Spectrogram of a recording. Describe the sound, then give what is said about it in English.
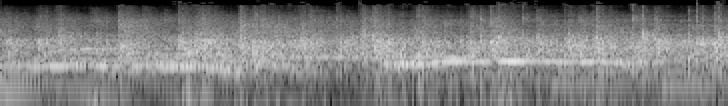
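An audience at a church sermon claps loudly and steadily for the Lord, a dense wash of many hands without pause, with faint sustained organ or keyboard tones running underneath. “Give the Lord a mighty clap of it. It can be better than this.”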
